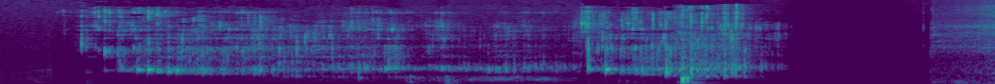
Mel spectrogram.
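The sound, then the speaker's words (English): Beer being poured, a soft gurgling, splashing stream of liquid lasting about three seconds, then stopping. “So sit down, crack a beer, and welcome a new perspective.”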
